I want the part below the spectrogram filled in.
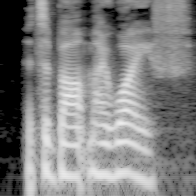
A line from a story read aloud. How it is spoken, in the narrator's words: he confided brokenly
